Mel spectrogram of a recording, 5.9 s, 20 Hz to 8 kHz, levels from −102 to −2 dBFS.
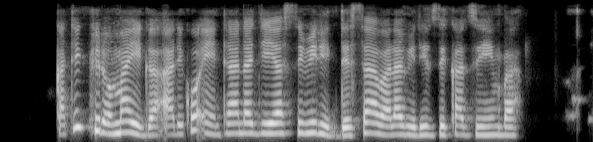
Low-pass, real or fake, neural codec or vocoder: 7.2 kHz; fake; autoencoder, 48 kHz, 32 numbers a frame, DAC-VAE, trained on Japanese speech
